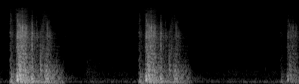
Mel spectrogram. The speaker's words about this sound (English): He said, "Pooh, pooh!" and closed the door with a bang. The sound resounded through the house like a thunder.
